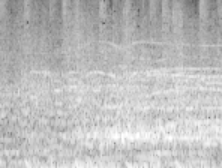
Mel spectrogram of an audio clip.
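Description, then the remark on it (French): A large concert crowd in Montreux roars and cheers continuously as the next artist is welcomed, a dense wash of shouting voices that swells slightly and stays loud throughout. “Bonsoir Bonsoir Montreux Montreux Est-ce que vous êtes chaud Là-bas Ici Ici Ici Ici Montrez maximum de bruit”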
